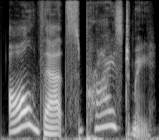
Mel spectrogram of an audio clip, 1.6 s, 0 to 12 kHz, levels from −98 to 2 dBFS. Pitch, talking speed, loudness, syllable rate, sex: 260 Hz, 150 wpm, -17 LUFS, 4.4 syllables/s, female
